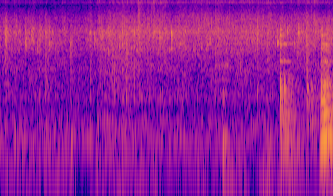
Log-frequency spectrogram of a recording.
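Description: Carrots frying in hot oil make a soft, continuous sizzle close by, with a few brief scrapes near the end.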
